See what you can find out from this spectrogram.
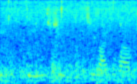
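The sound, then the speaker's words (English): Thunderstorm with heavy rain, a loud, dense wash of rainfall and deep rumbling thunder running continuously through the whole short stretch. “I'm going to pause the game until this storm goes away.”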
